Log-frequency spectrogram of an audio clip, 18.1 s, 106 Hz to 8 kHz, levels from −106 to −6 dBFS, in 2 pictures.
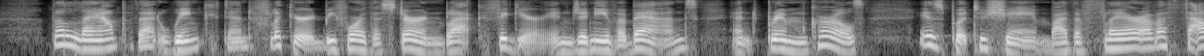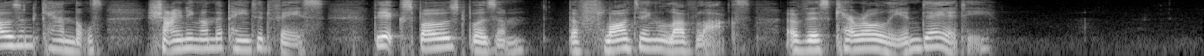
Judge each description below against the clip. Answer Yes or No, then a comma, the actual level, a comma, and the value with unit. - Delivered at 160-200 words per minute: No, average, 145 wpm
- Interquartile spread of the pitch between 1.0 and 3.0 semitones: No, average, 4.0 semitones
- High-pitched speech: No, medium, 180 Hz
